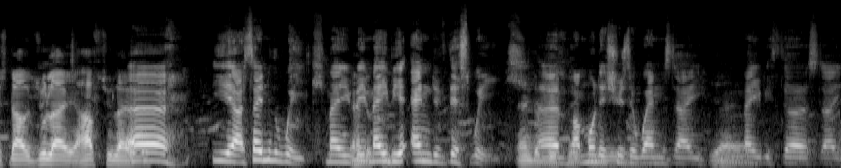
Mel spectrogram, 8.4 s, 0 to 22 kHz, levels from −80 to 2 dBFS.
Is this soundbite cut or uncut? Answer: uncut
